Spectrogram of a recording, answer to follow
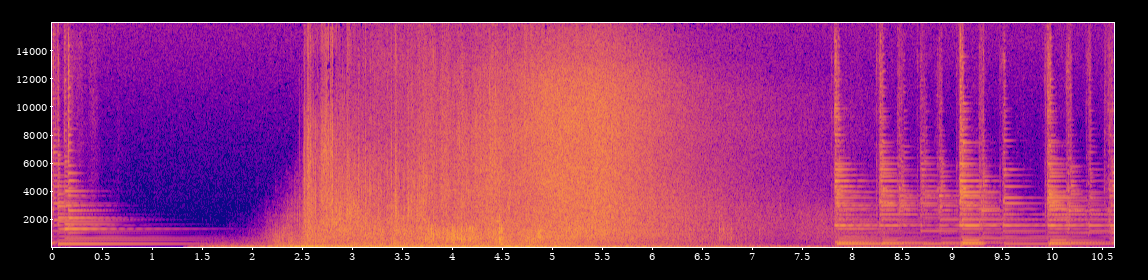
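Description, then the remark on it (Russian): A deep, roaring volcanic eruption of a new volcano rising from the ocean swells up after a few soft musical notes, rumbling loudly for several seconds with a heavy low boom, then fades as gentle tonal music returns. “Там, где был лишь океан, новый высился вулкан.”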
